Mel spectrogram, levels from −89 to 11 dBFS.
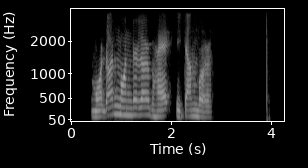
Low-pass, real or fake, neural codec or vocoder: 3.6 kHz; fake; codec, 16 kHz, 2 kbps, X-Codec, HuBERT features, trained on balanced general audio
